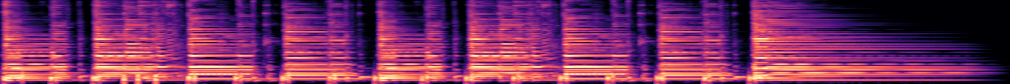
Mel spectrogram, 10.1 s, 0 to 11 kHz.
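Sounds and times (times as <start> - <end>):
guitar ringtone on a mobile phone: 0.0 - 10.0.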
